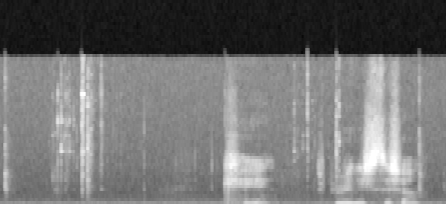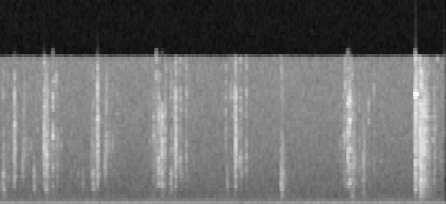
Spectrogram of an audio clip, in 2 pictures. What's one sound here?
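A metal lockpick scrapes and clicks softly inside a lock.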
